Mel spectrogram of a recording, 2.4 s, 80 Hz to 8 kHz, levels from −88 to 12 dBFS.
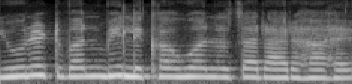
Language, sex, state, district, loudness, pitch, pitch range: Hindi, female, Bihar, Samastipur, -13 LUFS, 275 Hz, 255-280 Hz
